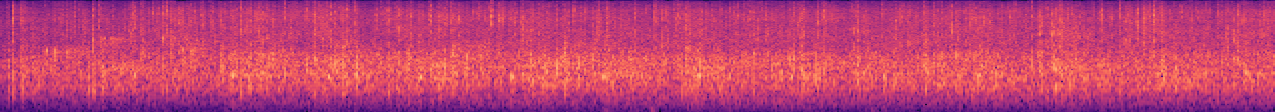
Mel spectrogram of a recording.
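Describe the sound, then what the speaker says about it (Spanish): A church congregation claps together for the Lord during a Spanish-language sermon, a steady, even wash of applause from a roomful of people with no talk over it. "Den un aplauso al Señor"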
